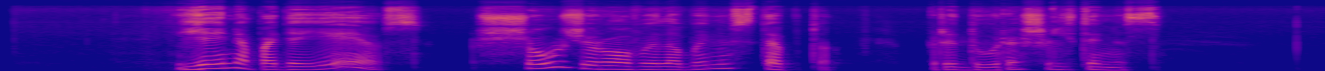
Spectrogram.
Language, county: Lithuanian, Klaipėda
